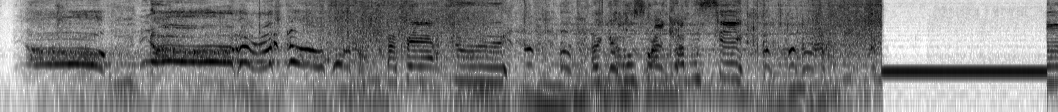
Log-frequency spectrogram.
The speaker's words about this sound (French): On recherche deux mots. Dans l'extrait où j'ai mis un petit bip.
